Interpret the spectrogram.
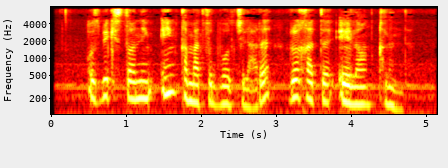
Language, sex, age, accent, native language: Uzbek, female, 25-34, Toshkent viloyati, Uzbek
